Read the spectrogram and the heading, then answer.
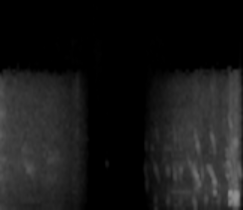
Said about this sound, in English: Well, we're out in the chickens and we've got tale of joy and a tale of disaster. The tale of joy is that we've had five new chicks amazing. And our hens are producing lots of eggs, which is also really good.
